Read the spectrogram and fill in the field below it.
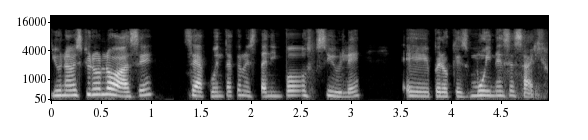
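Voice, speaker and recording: This woman has a normal speaking voice, fairly high in pitch, with fairly even intonation and a fairly quick pace. The sound is dry and close, with no echo. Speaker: personal finance youtuber. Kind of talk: interview.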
